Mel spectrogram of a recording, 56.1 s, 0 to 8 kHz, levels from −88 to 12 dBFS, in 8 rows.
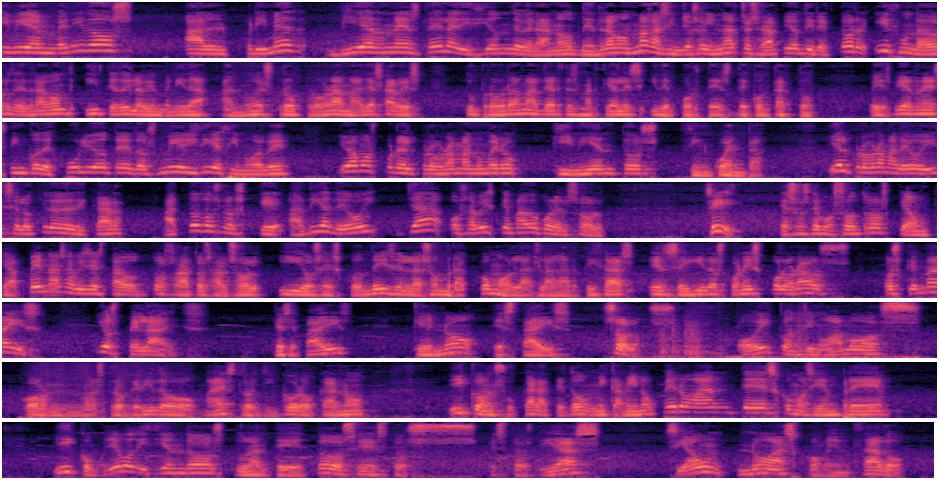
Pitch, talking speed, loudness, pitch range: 155 Hz, 160 wpm, -23 LUFS, 125-195 Hz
